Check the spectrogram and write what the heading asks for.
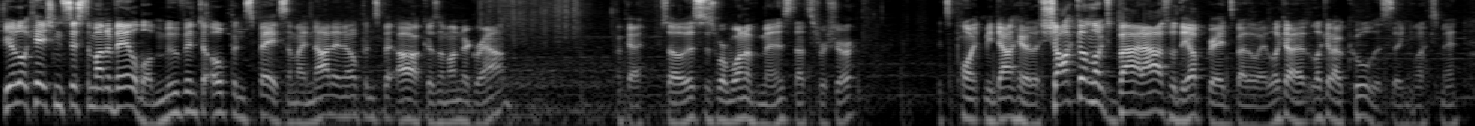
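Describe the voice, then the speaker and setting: Bright-voiced man commenting on gameplay. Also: medium pitch, lively intonation, fast. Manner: chatty, swears casually, thinks aloud. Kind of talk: casual let's-play commentary. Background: game sounds and music.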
